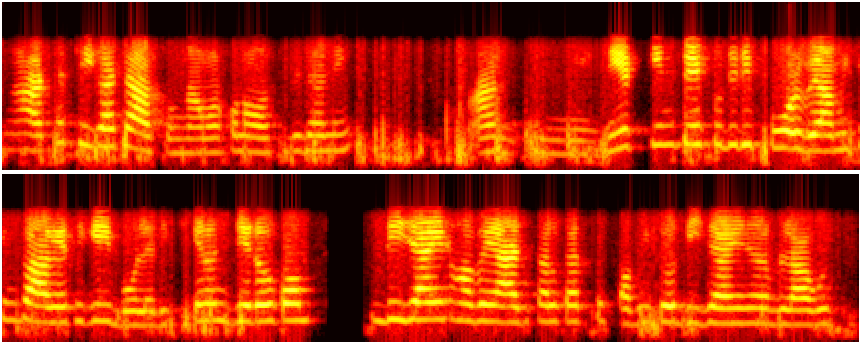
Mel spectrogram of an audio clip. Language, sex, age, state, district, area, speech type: Bengali, female, 45-60, West Bengal, Paschim Medinipur, rural, conversation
